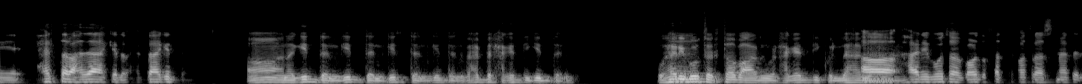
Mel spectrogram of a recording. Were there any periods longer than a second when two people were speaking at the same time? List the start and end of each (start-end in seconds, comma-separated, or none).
none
